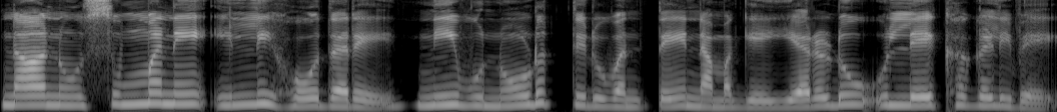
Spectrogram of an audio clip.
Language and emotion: Kannada, neutral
